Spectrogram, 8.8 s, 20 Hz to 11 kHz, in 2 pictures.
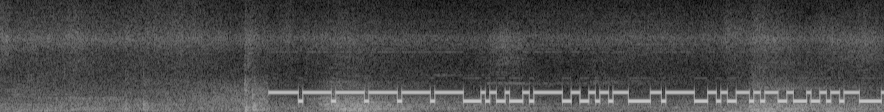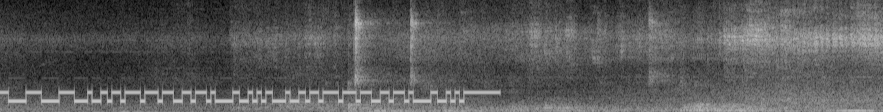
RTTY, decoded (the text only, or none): I5NCU 599 1034 1034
